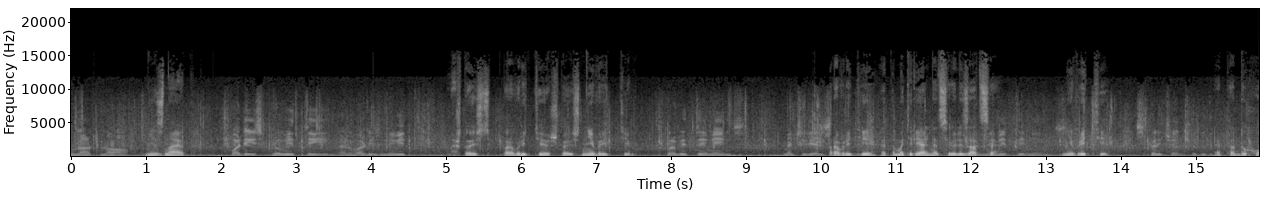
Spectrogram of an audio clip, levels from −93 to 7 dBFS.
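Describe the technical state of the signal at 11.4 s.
At 11.4 s the signal is intact, with no dropout, distortion, noise burst or other fault audible at that moment.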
